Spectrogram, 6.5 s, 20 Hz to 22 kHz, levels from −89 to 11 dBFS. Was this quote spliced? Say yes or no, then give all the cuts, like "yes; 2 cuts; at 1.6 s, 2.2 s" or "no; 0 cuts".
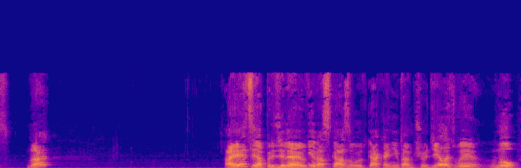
yes; 2 cuts; at 3.9 s, 5.0 s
